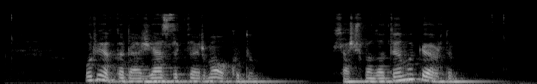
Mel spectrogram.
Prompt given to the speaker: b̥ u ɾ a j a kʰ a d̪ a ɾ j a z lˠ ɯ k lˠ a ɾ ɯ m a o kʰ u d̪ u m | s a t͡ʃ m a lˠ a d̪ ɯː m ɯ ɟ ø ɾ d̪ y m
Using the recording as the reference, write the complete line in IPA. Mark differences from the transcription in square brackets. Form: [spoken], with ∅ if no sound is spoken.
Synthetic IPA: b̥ u ɾ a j a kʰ a d̪ a ɾ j a z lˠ ɯ k lˠ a ɾ ɯ m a o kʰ u d̪ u m | s a t͡ʃ m a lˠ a d̪ ɯː m ɯ ɟ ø ɾ d̪ y m

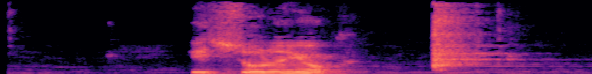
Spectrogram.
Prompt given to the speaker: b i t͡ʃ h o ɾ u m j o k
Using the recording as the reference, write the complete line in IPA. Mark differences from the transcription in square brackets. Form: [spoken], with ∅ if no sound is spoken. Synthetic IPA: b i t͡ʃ [s] o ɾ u [n] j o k

